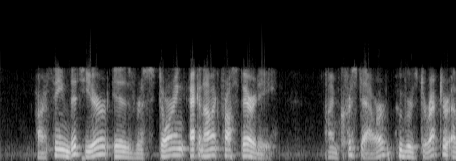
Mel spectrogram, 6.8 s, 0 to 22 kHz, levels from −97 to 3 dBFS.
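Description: It's a speech clip run through the iLBC codec the whole way, and you can plainly hear it: everything above 4 kHz is gone, and the voice has that slightly rough, synthetic edge. The quality fits iLBC's 30 ms frame mode at around 13.33 kbps. There are also lost iLBC frames at 0.66 s (just before "this year is"), 2.88 s, 4.89 s and 6.48 s. Each is a 30 ms gap where the decoder repeats the last pitch cycle, giving a short buzzy held vowel before the voice snaps straight back.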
